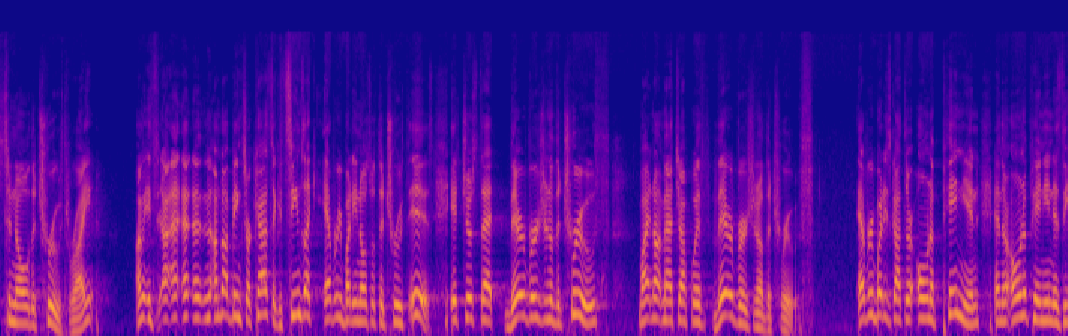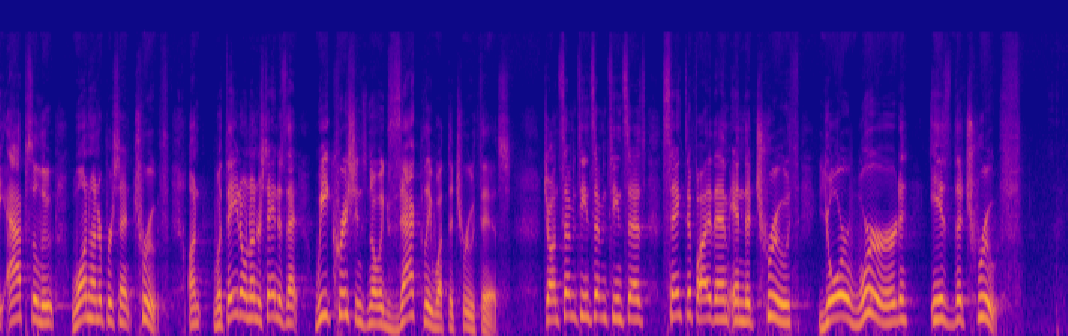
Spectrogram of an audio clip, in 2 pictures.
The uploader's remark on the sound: Sunday church service livestream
